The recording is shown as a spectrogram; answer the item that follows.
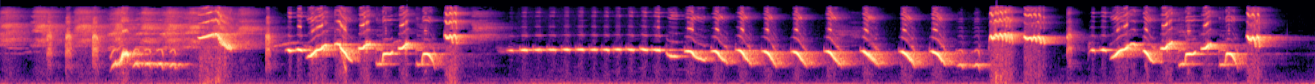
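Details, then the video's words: White-rumped shama lure song to trigger silent or unresponsive shamas and provide tutoring: varied whistled phrases, a sustained pulsed trill, then a run of repeated downslurred whistles and more chattering notes. "Suara pancingan murai"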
